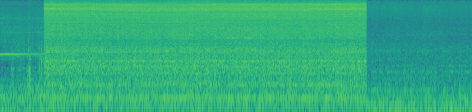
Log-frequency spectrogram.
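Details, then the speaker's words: Newly bought, long-sitting project car, started hot, with a fuel injection system reported busted: loud rough idle with an uneven, lumpy low beat and stumbling rhythm, an extreme misfire whose cause is not confirmed. "well as you can see guys it's got an extreme misfire and that's part of the running problem part of why i got it so cheap is because the fuel injection system is busted on this"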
